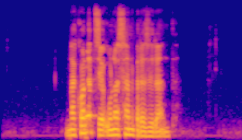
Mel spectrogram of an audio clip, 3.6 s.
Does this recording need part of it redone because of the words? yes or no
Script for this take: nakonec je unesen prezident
no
